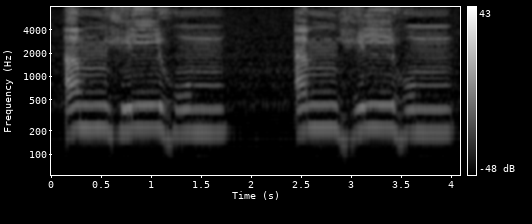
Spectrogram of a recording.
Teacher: ہم نہیں ہوگا، ہم تم کم والا نہیں ہوگا. ہو کی آواز آنی چاہیے، یعنی گولائی دینی، اندر سے بھی آواز گول ہو، پائپ سے آواز گول نکلے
